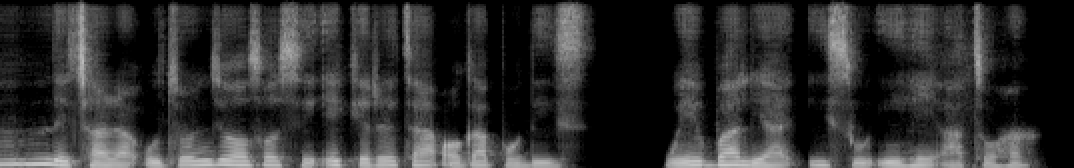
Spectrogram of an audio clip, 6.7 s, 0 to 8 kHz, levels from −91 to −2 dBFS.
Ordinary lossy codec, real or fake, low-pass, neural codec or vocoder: none; fake; none; codec, 16 kHz, about 1 kbps, DyCAST, with the encoder's durations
